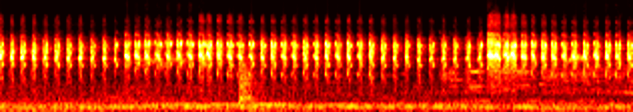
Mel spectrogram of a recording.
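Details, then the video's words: Kingfisher tutor sound for songbirds: steady run of harsh, shrill notes around three per second, interrupted by a brief click and one louder burst near the end. "Tengkek raja udang masteran untuk burung kicau"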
